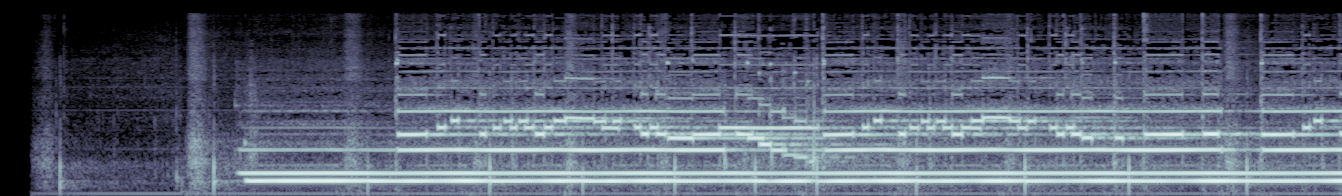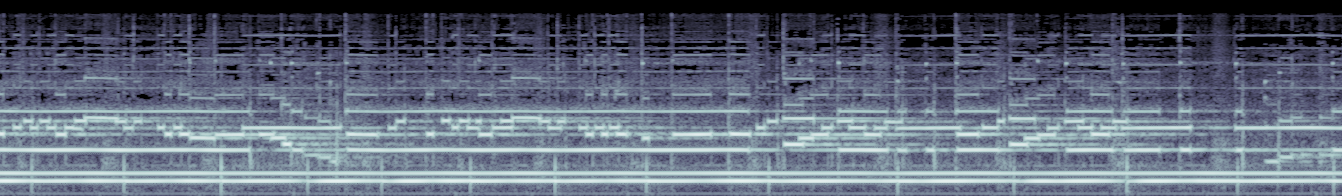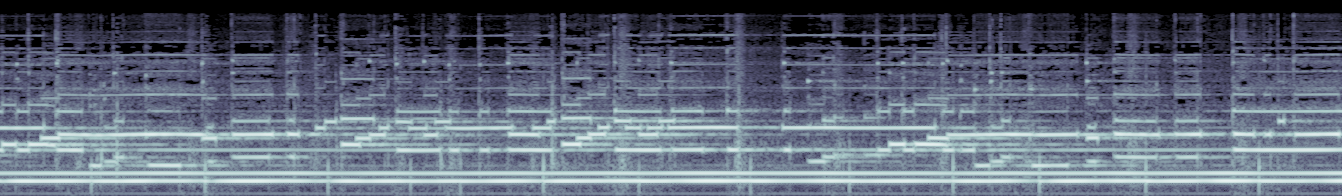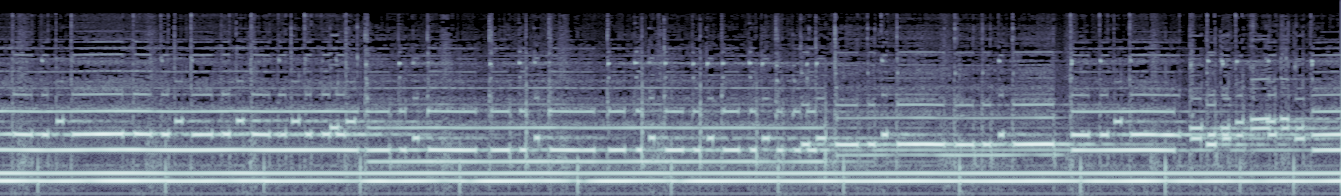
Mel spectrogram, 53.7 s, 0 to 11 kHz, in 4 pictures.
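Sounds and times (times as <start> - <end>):
intrada played on a portative organ: 1.6 - 53.6.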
